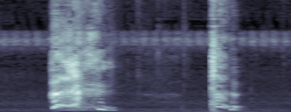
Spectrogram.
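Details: Two forceful induced sneezes about one and a half seconds apart in a quiet room, from a sneezing-fit compilation framed as sinus (resdung) treatment.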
